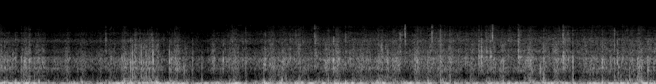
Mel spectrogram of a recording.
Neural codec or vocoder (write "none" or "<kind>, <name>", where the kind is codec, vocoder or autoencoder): vocoder, Vocos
